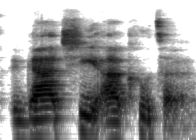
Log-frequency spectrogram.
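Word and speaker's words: Gachiakuta: It's pronounced Gachi Akuta.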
